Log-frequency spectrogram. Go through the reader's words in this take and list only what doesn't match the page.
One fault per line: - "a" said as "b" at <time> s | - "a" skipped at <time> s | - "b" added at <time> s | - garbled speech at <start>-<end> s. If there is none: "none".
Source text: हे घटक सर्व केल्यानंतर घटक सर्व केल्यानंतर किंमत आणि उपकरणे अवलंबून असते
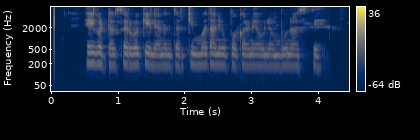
- "घटक सर्व केल्यानंतर" skipped at 2.0 s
